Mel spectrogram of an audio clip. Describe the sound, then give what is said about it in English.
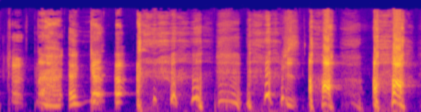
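A person fake-coughs in a rapid string of about a dozen short, forced bursts, fairly loud, sounding deliberately exaggerated rather than a genuine cough. “Fake coughing.”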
